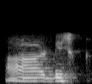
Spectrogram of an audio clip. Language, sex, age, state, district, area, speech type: Kannada, male, 60+, Karnataka, Koppal, rural, conversation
